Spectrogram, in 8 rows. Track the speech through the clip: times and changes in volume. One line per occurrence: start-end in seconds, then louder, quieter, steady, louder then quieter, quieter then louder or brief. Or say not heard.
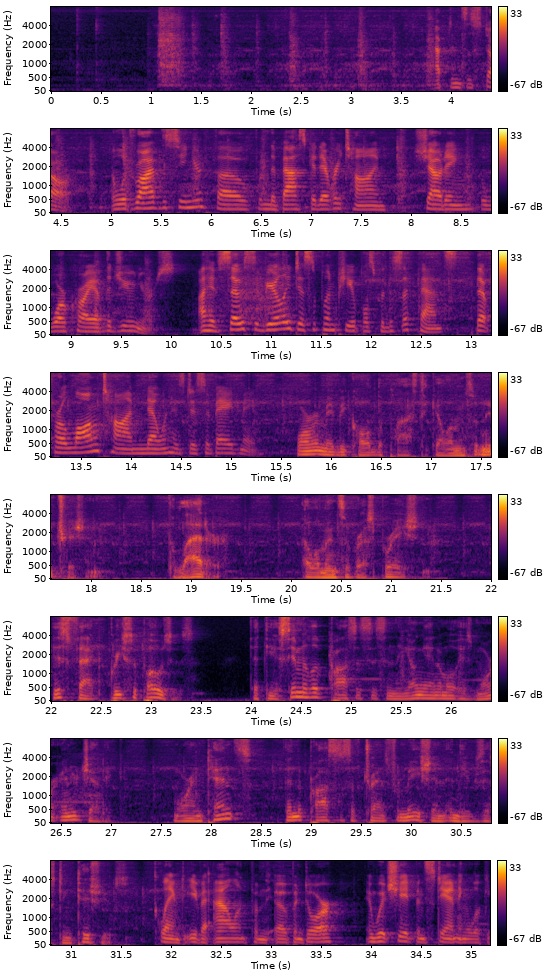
3.9-35.1 steady.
